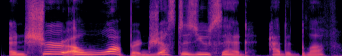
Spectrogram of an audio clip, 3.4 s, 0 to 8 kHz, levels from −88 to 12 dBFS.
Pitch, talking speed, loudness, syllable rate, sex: 220 Hz, 175 wpm, -19 LUFS, 4.0 syllables/s, female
